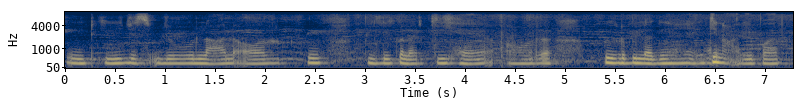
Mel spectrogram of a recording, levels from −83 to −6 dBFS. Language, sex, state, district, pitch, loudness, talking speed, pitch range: Hindi, female, Chhattisgarh, Rajnandgaon, 190 Hz, -32 LUFS, 140 wpm, 185-200 Hz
